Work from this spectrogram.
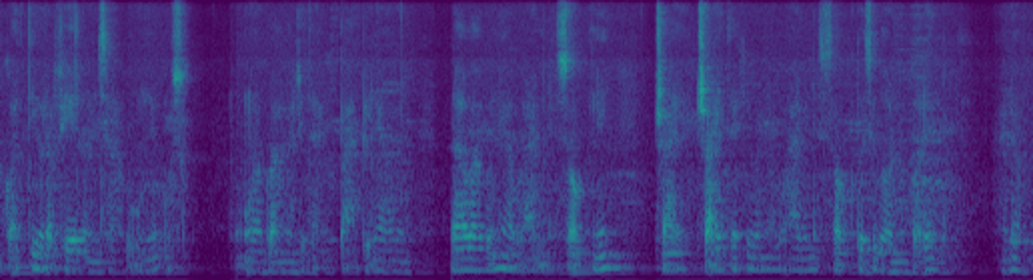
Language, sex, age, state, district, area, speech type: Nepali, male, 60+, West Bengal, Kalimpong, rural, spontaneous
